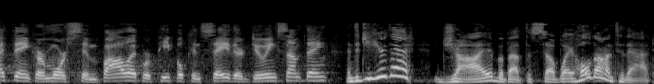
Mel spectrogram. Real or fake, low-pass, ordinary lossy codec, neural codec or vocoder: real; 7.2 kHz; MP3, 32 kbps; none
